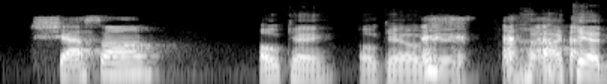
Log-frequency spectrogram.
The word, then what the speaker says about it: Chiasson: me oh how is it supposed to be pronounced chasse aw okay okay okay I can't do that that's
